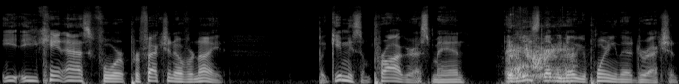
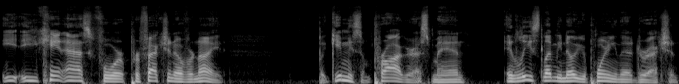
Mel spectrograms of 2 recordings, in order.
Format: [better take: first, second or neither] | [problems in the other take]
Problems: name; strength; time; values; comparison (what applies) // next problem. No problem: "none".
second | dog barking; loud; at 5 s; peak 3 dB above the speech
